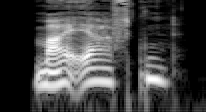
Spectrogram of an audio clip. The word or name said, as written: majaften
